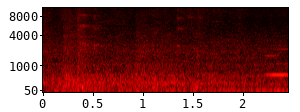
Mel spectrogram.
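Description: Inside a metro train carriage, a low rumble of wheels on track runs steadily, with faint rattling and a brief high tone near the end. The whole scene is quiet and subdued, with no one speaking.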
